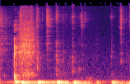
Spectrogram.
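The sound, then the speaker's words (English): Rapid keyboard typing, a quick run of soft clicking keystrokes with a low thumping undertone, starting with a brief burst of noise and continuing in an uneven rhythm, with no voices. “You can't both type.”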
